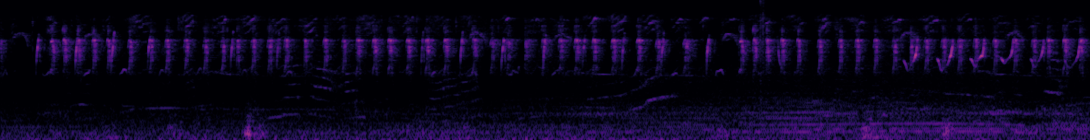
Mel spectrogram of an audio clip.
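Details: Prinia call played to lure birds into a trap: a busy, continuous chatter of high, quick chirps, with a few softer lower whistled slurs in the background.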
